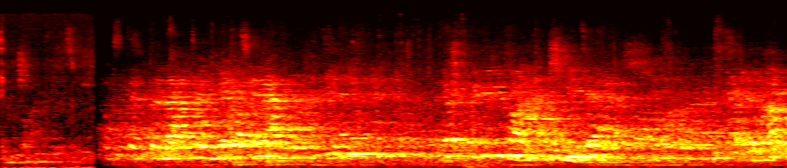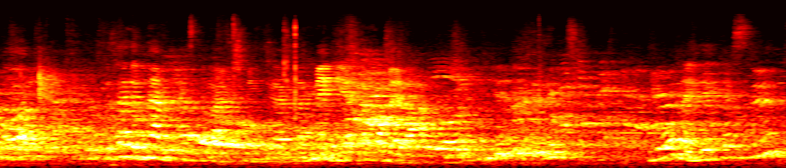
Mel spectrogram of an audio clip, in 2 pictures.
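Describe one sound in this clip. Children chatter in an echoing corridor.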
